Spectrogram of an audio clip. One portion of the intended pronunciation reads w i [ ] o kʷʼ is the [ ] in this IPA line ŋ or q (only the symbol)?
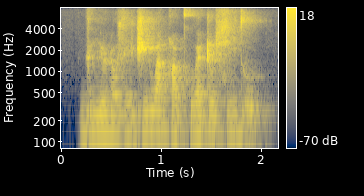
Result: q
